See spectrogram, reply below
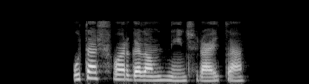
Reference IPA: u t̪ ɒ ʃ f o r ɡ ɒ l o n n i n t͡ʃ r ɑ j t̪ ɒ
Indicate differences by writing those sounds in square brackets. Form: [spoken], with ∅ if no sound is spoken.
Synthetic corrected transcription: u t̪ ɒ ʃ f o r ɡ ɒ l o [m] n i n t͡ʃ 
